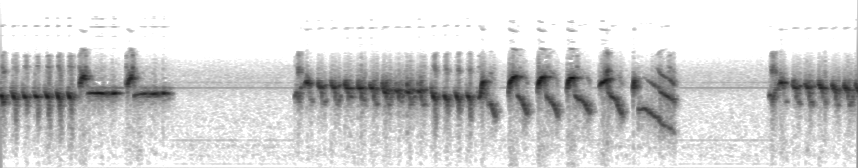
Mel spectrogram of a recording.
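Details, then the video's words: Waterslager canary singing: rapid trills of repeated notes with short pauses between phrases, shifting into a series of liquid, falling, water-like gurgling notes, then another fast trill. No other sounds. "Kanarie waterslager aan het zingen"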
